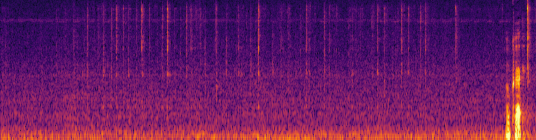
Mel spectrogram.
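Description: Near silence, with scattered faint light clicks and taps from gloved hands handling and stirring a plastic cup of pigmented resin.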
